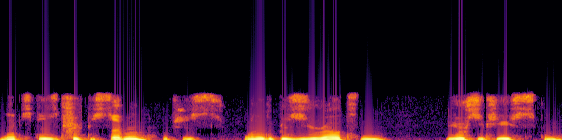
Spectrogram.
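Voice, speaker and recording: A man speaks at a moderate pace in a fairly low pitch. His intonation stays monotone and flat. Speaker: transit enthusiast explaining bus schedule changes. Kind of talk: casual explainer talk. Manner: hesitant, many filler words.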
